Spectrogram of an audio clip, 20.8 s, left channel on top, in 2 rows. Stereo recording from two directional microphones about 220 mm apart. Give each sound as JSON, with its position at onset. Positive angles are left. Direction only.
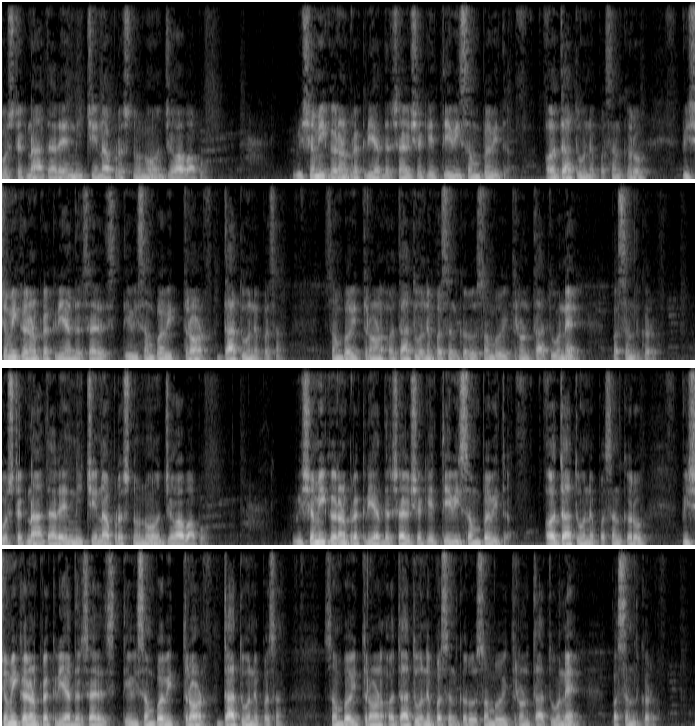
{"t": 0.0, "sound": "speech", "side_deg": -45}
{"t": 4.6, "sound": "speech", "side_deg": -50}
